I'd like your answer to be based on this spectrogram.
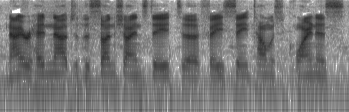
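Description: A male sports interviewer with a very bright, forceful voice, pitched slightly high. He puts his questions outdoors at a football field. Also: little pitch movement, fairly quick.

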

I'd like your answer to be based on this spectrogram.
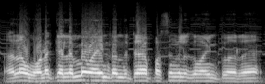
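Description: A man's voice: a little high, steady tone, racing, darkish tone, faint music behind. A man, sulking and complaining in a scripted comedy sketch as a husband. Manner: sulky, whiny complaining.

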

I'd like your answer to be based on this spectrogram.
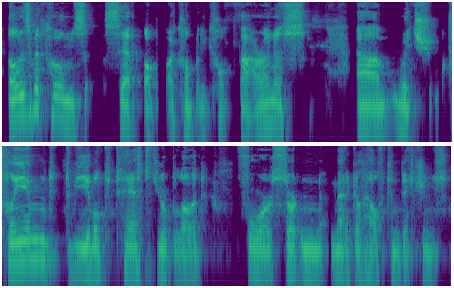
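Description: A man's voice: medium pitch, fairly bright tone, husky. A man hosting a casual chat and giving his opinions in a conversational way. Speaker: host.

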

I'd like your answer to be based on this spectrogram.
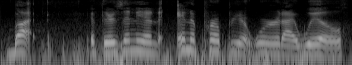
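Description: A woman's voice: fairly high pitch, moderate pace. A woman vlogging casually, talking to her pet in a sing-song voice and to her viewers in a chatty way. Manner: chatty, signs off with blessings. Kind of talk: casual home vlog. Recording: noisy phone recording.

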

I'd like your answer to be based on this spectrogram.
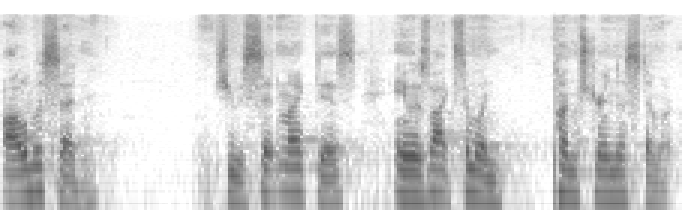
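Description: A male preacher with a mellow, darker tone recounts a personal testimony in sermon style. His storytelling is intense, circling back on repeated phrases and building to loud declarations. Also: mid-range voice, fast. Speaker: preacher teaching on healing. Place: teaching hall.

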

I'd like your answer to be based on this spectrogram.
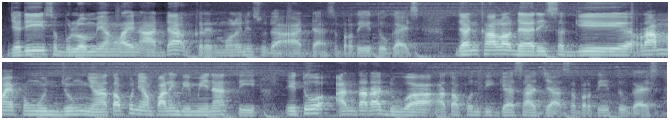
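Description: Male vlogger, 30s, bright tense tone, chatty and exclamatory. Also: medium pitch, moderate pace, soft background music. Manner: chatty, frequent exclamations, addresses viewers as guys. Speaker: reaction vlogger. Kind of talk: casual reaction commentary. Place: small decorated room indoors.

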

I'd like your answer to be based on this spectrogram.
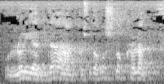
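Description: Rabbi's voice echoing around a hall. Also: male voice, fairly high pitch. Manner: lively storyteller, talks with listeners and asks them questions. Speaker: rabbi giving a weekly Torah class. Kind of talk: storytelling Torah lesson to a live group. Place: hall with a small live audience. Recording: echoey hall, mic far off, faint noise.

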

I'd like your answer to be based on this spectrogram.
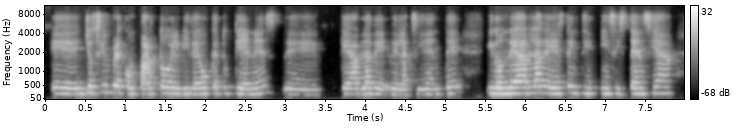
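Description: A middle-aged woman with a Mexican accent hosts an interview in a reflective, conversational way, often pausing on fillers. Her voice sits at a medium pitch for a woman. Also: fairly even intonation. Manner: reflective, with fillers like "este" and "pues". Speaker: host. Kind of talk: casual interview talk.

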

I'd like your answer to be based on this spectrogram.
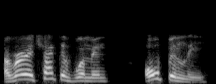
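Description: Husky guy from new york, chatty podcast guest, dry close sound. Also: a little high, fast, dry recording, narrow, tinny audio. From New York City. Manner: animated, acts out quotes of others. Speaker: podcast guest, style coach. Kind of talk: casual interview storytelling.

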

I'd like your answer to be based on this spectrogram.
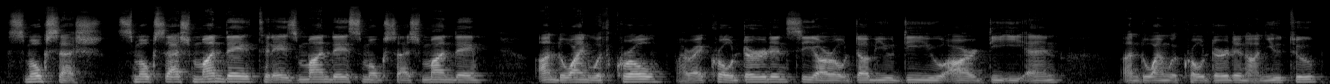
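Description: Low-voiced vlogger in his thirties, loose and repetitive, room webcam sound. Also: slow pace. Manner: rambling, repetitive, relaxed, with many uhs. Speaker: smoking vlogger. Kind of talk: casual smoking vlog. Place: indoor room.

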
